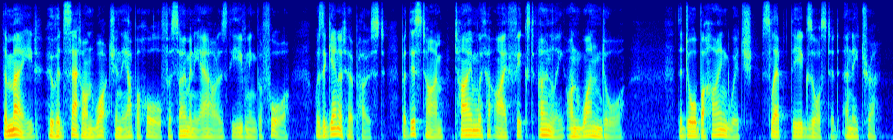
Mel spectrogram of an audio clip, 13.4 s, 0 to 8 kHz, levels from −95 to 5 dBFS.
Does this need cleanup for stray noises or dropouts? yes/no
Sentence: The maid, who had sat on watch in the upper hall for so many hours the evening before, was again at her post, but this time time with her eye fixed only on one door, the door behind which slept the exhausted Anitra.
no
